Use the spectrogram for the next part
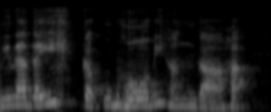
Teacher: when the visarga is followed by ka, we get a jihvamuliya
